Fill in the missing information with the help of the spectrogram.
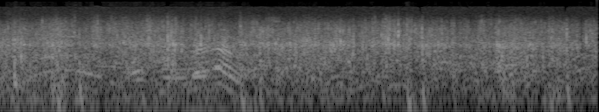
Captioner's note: indistinct chatter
